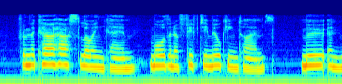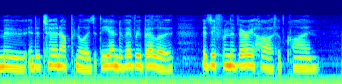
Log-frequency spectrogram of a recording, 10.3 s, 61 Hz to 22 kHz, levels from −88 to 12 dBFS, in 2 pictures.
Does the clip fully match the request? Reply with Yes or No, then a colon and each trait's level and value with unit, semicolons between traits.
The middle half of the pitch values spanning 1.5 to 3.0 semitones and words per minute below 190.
No: average, 2.7 semitones; average, 195 wpm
